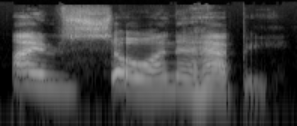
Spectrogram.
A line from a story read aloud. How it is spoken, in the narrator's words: wailed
